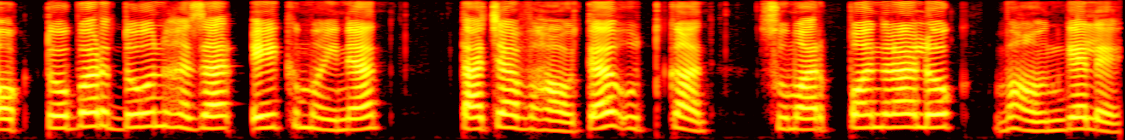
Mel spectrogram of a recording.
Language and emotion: Goan Konkani, neutral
